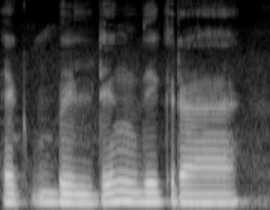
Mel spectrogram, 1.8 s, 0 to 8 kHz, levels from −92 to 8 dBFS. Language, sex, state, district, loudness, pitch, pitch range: Hindi, male, Jharkhand, Garhwa, -15 LUFS, 125 Hz, 125-130 Hz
